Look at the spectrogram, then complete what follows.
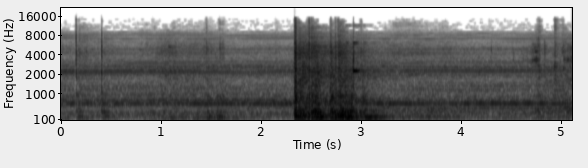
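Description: Hand tools working at a steel roller chain's connecting link: a few small metal clicks, then one loud metal clatter lasting about half a second midway. A steady hum runs underneath.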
